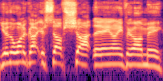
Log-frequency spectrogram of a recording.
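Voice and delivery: put-on sixty-year-old man voice. Voicing a stranger calling out through the garden: old man NPC voice. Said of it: "you guys hear a voice come through the garden going".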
